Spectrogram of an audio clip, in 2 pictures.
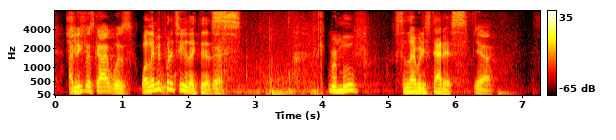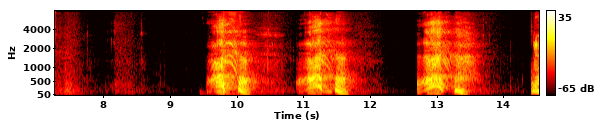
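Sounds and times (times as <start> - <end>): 
speech: 0.2 - 2.9, 4.1 - 6.7, 9.6 - 10.3, 11.0 - 11.8, 12.7 - 13.6
loud sneezes: 9.6 - 10.4, 11.0 - 11.8.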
